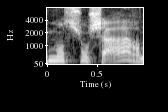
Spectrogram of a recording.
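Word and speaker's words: Mention-Schaar: Et puis, un autre film qui sort le 5 octobre avec celui de Burton, c'est Le Ciel attendra de Marie Castille, mention Char. Normalement, c'est comme ça que ça se prononce.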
